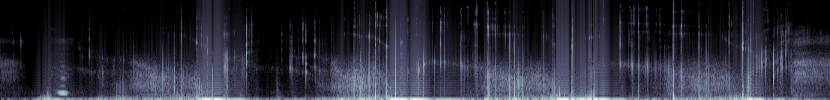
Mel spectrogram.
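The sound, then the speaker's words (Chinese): Wet mouth sounds of an ASMR ear-eating roleplay: many crunchy clicks, smacks and chewing noises in dense bursts that swell and ease several times, with no talking. “感觉老公的耳朵被清理过之后变得很好吃的。”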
